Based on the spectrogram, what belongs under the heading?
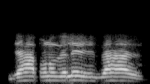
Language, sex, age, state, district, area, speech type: Odia, male, 18-30, Odisha, Sambalpur, rural, conversation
